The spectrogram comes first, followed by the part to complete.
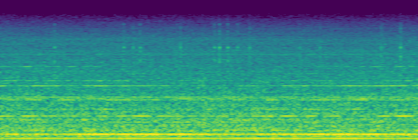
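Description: Steady electrical hum and hiss, the noise of an old home-video sound track, with no other event standing out.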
